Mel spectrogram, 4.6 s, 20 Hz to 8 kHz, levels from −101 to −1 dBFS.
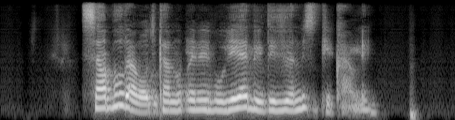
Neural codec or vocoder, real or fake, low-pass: codec, 16 kHz, 0.5 kbps, FreqCodec, larger model; fake; 7.2 kHz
